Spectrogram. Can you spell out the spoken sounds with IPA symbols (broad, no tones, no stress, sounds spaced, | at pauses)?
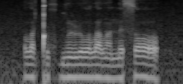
lˠ ə ǃ ə xʷ ɡ õ ɭ o lˠ ɐ lˠ ɐ̃ n ɐ s ɔ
